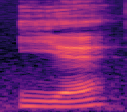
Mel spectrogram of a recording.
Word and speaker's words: 家: Ie, I-E, is a house. Ie.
